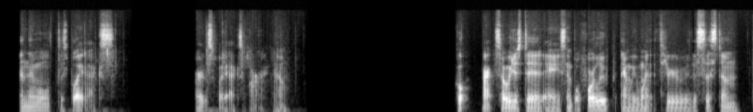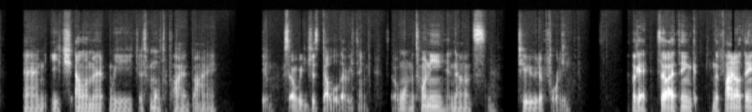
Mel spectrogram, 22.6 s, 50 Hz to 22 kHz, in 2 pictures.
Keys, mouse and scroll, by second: 0.9 Return, 1.4-3.1 typing, 4.6 ctrl+Return, 5.9-6.6 scroll down 4, 12.6 scroll down 1, 13.2 scroll down 1, 15.9 scroll up 3, 17.6 scroll down 6, 20.4 scroll up 1.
